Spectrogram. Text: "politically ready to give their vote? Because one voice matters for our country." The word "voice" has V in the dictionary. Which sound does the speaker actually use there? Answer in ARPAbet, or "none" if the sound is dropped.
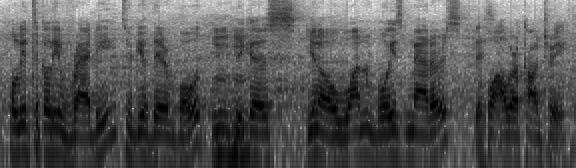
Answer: V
